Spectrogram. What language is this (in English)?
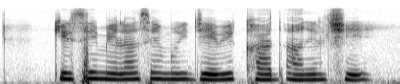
Magahi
